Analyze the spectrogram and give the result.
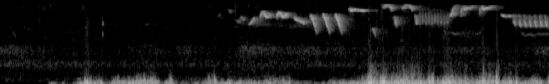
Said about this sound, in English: All I can hear is birds.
